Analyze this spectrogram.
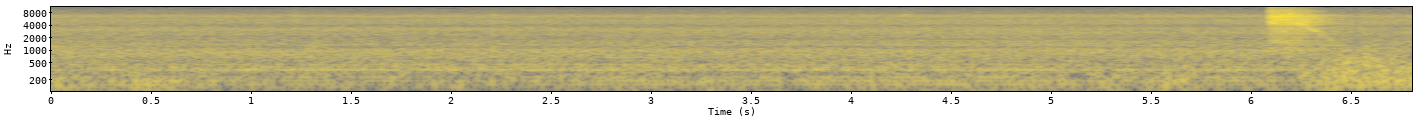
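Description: John Holland Plasser & Theurer track machines, a USP 5000 RT ballast regulator among them, rolling past in convoy: a steady running noise of engines and wheels on rail with a faint steady hum. About six seconds in, a brief sound falls sharply in pitch.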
